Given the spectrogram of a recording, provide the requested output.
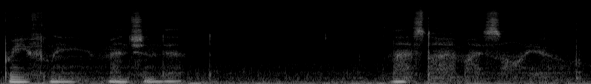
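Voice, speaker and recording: A man playing a friendly, bookish dragon, telling stories in a hushed, whispered and soft-spoken ASMR style with long, deliberate pauses. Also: mid-range voice, level tone. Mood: gentle, fond. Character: friendly male dragon shopkeeper, gentle bookish storyteller. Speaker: ASMR host.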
